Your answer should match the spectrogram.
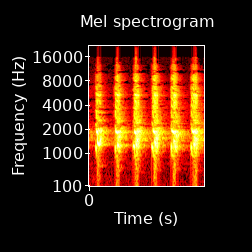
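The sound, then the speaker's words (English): Loud, aggressive turkey calling on a glass friction call: six sharp, evenly spaced yelps in quick succession, bright, with no talking. “But I can open that call up and I can get loud and aggressive.”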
